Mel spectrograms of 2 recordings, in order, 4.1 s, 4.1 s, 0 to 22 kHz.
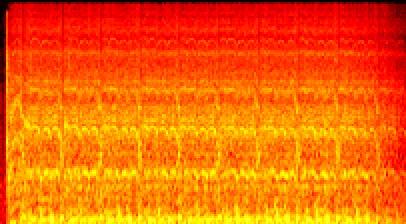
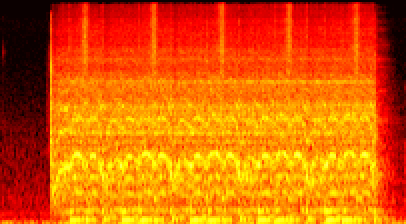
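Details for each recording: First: Long-neglected diesel skid steer, glow plugs checked, cranked on 24 volts with a jumper pack: steady starter churn with even compression pulses about three a second but never fires; owner suspects no fuel reaching injectors, likely run without a filter. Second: Long-sitting skid steer diesel after valve adjustment and new valve cover gasket, compression retest: cranks about three seconds with steady, even compression pulses, no weak strokes; compression sounds improved.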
